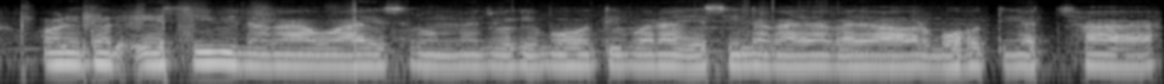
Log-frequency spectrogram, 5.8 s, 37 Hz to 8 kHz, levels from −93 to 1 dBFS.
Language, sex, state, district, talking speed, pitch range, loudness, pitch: Hindi, male, Bihar, Araria, 260 wpm, 120-125 Hz, -29 LUFS, 120 Hz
